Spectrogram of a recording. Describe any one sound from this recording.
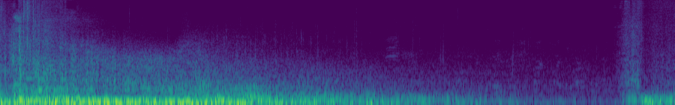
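A loud magical blast roars and slowly dies away.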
